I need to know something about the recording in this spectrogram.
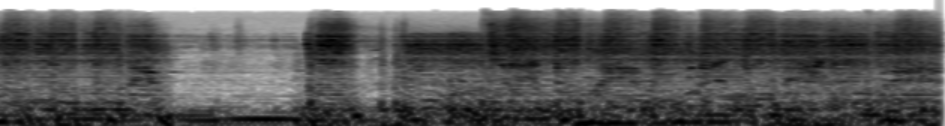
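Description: Hardcore band playing live: distorted electric guitars, bass and drums. About a second in, the band thins out briefly, then the full band comes back in with a hit just after two seconds.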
